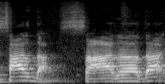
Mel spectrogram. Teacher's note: शारदा में र को हल्के से निकल जा रहे हैं।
